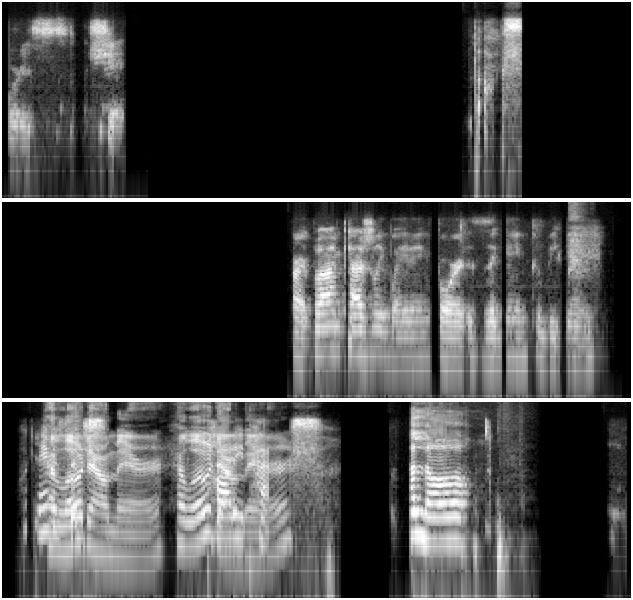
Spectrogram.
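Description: A young woman talks with animation into a microphone, in short bursts with pauses.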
